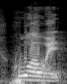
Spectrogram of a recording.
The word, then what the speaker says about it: हुआवे: बहुत सारे लोग इसको हुआई बोलते हैं, लेकिन एक्चुअली में जो इसका सही प्रोनाउंसिएशन है हुआवे।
